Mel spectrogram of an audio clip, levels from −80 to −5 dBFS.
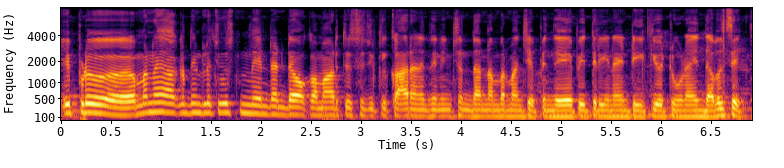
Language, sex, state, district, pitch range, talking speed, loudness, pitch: Telugu, male, Andhra Pradesh, Krishna, 120-170 Hz, 215 wpm, -14 LUFS, 135 Hz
